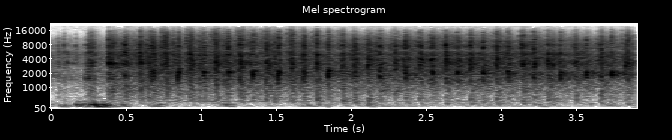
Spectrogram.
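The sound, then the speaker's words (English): A cocktail shaker worked hard for a sour cocktail such as a Trinidad Sour: after an opening thump, a loud, fast, even rattle of many rapid strokes continues without pause. “Oh, yeah. That's an intense shake. This is how I wish people shook when I taught them how to shake drinks”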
